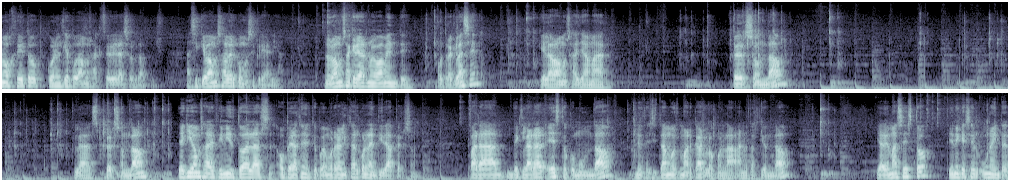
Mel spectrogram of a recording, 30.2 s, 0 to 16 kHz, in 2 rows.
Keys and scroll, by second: 6.5 alt+Insert, 14.7 ctrl+z, 16.7 Return, 27.3 alt+Return.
